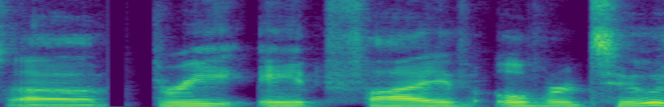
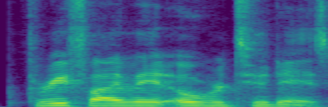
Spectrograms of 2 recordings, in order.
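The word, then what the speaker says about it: Kingdom Hearts 358/2 Days: Another example could be Kingdom Hearts 385 over 2. Did I say it right? 358? 358 over 2 days. Yeah, that's it.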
